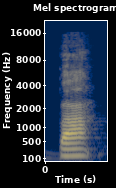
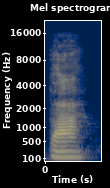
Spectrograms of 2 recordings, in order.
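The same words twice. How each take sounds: First: The voice stays at an even middle pitch. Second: The voice is lowered to a low pitch.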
